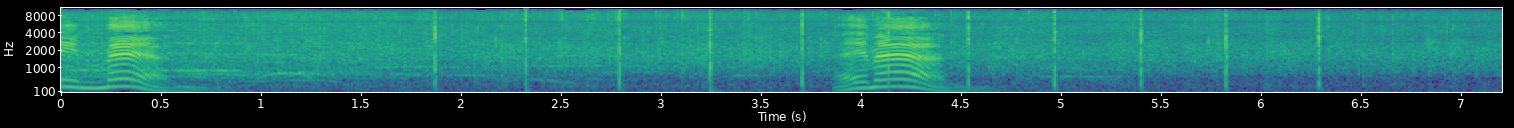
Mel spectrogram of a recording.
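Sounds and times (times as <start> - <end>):
crowd clapping and cheering: 0.0 - 7.2
sharp rhythmic hand claps: 1.7 - 7.2
speech: 3.9 - 4.6.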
